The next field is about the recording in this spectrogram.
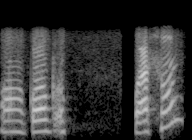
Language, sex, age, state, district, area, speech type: Assamese, female, 30-45, Assam, Dhemaji, rural, conversation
